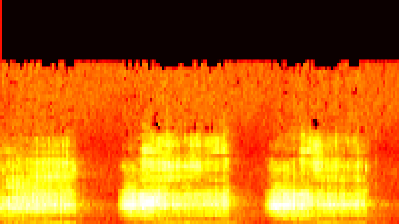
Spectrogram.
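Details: A red deer in Abruzzo, Lazio and Molise National Park, Italy, gives a series of loud, rough bellows, each lasting about a second.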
